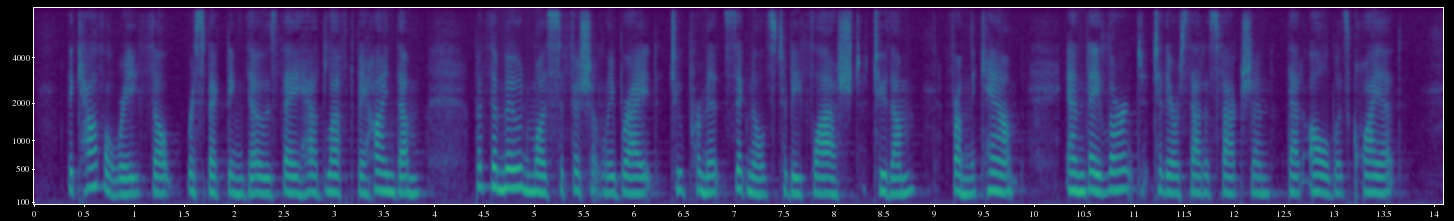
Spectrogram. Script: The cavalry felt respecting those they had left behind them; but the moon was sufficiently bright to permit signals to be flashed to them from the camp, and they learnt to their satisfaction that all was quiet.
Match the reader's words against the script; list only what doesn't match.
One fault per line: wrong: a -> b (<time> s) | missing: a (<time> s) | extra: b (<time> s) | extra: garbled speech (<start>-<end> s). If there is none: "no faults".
no faults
